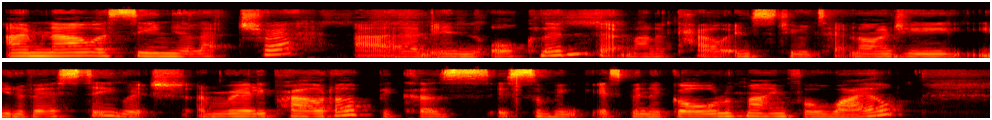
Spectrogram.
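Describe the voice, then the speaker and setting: In a Manchester accent, a woman speaks at a medium pitch and a fairly quick pace, with hardly any pauses. Her tone is bright and sharp, with ordinary pitch variation. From northern England, Manchester. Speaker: early childhood education lecturer. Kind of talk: presentation. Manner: loud.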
